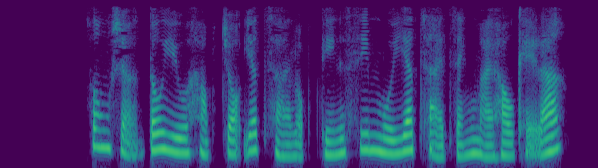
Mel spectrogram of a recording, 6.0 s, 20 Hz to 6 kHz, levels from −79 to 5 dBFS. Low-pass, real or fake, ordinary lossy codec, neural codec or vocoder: 5.4 kHz; fake; MP3, 32 kbps; codec, 24 kHz, 0.9 kbps, WavTokenizer, medium speech release version 2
